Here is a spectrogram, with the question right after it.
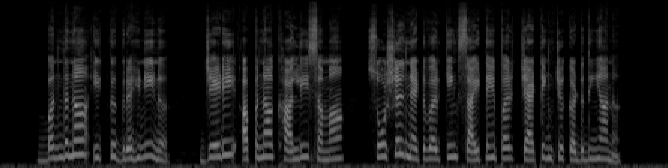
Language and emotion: Dogri, neutral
